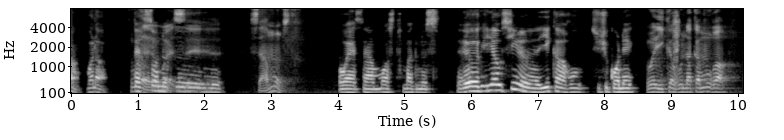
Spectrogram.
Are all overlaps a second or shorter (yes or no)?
no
